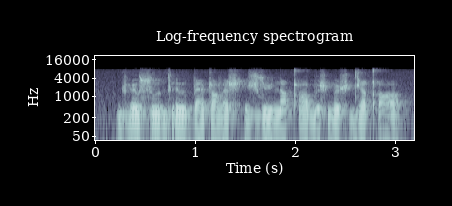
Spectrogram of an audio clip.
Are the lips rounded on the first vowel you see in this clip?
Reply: yes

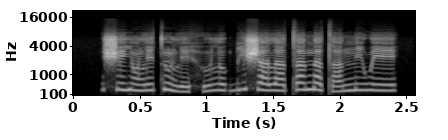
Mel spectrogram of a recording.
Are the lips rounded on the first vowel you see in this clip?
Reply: no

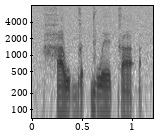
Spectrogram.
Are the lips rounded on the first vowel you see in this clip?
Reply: no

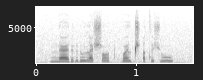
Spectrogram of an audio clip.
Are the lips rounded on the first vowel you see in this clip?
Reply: no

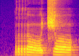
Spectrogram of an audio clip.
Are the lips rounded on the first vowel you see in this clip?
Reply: yes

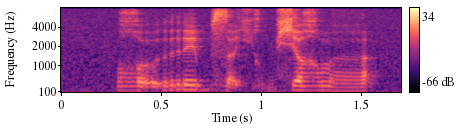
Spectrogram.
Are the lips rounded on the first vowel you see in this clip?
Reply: yes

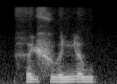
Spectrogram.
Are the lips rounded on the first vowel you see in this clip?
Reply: no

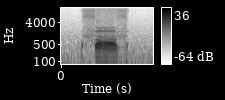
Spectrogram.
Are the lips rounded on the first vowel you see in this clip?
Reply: no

